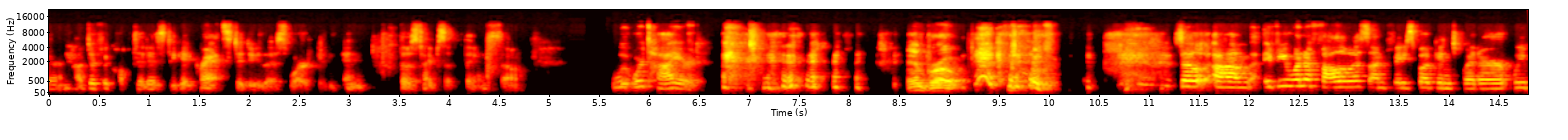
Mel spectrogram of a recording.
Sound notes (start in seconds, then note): 7.0 laughing; 9.2 both laughing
